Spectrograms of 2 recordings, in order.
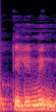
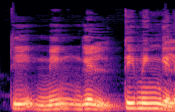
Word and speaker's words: तिमिंगिल: थोड़ा सा कहने में हमें वो प्रोनाउंसिएशन में हम वो हो गया। इसको सही शब्दों में तिमिंगिल कहते हैं, सही शुद्ध शब्दों में तिमिंगिल कहते हैं, ठीक है।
